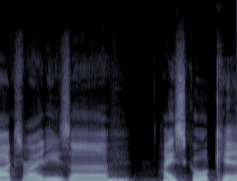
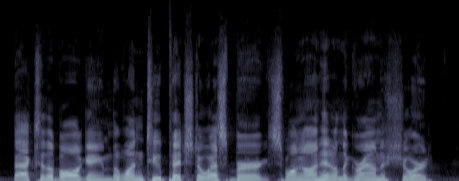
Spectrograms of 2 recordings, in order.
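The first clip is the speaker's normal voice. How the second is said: ordinary talk, nothing marked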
